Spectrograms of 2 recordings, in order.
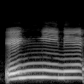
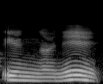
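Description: First: എങ്ങിനെ with "ngi", high-pitched; wrong vowel. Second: എങ്ങനെ with "nga", softer; correct vowel. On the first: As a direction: show the mistaken i in എങ്ങിനെ. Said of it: "എന്നല്ല". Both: Shown as a demonstration.

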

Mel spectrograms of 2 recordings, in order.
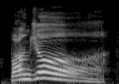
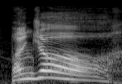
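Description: First: Bonjour called out loud. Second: Bonjour shouted higher in a hammy French voice. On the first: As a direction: call out Bonjour loud, then fall. Greets the French Scout. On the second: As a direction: belt out Bonjour in a put-on French voice. Greets the French Scout again. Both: Acted.

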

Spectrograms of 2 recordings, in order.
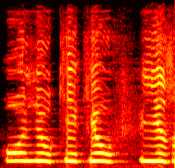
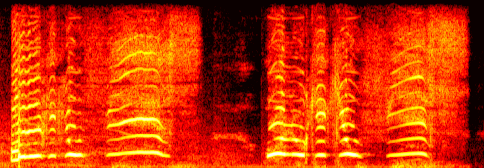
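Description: First: Said in the usual way. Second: Much higher, slow, drawn-out self-mocking wail; mock whiny wail. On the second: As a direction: stretch it out high like a cartoon cry over your own blunder. Gamer mocks own crash.

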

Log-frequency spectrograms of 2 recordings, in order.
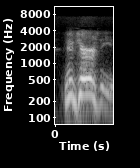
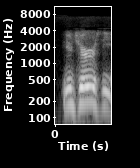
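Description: First: Higher, curt correction; lightly acted testy retort; mild snap. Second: Said in the usual way. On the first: A narrator's reading. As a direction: correct him with a touch of irritation. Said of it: "the man snapped". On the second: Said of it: "Bud repeated".

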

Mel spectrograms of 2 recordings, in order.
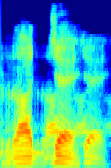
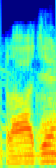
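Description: First: ਰਾਜੈ with a held double j; doubled-sound reading. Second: ਰਾਜੈ with a single j and narrow "e"; ਰਾਜੈ without adhak; wrong reading. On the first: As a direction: lean on the j, "raaj-jai", in ਰਾਜੈ. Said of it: "ਅਧਿਕ ਲਾ ਕੇ ਉਚਾਰਨ ਕਰਨਾ". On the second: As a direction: say ਰਾਜੈ as a quick "raaje". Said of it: "ਨਹੀਂ ਪੜ੍ਹਨਾ". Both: Shown as a demonstration.

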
